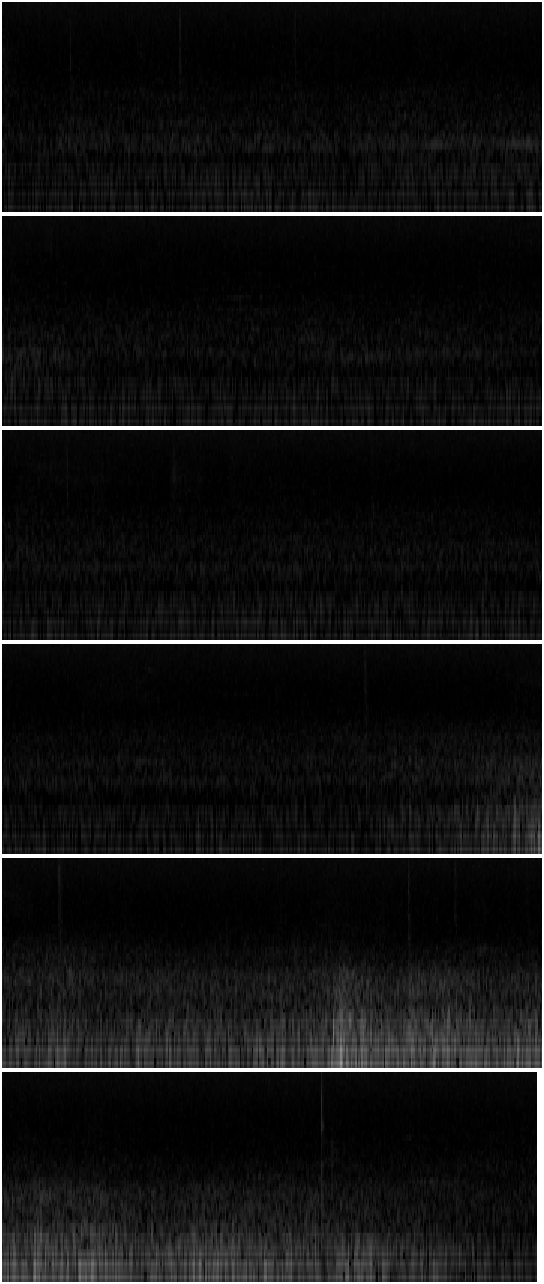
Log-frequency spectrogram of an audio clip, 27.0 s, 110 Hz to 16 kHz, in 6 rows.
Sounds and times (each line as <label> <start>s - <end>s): thunder 17.2s - 26.9s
